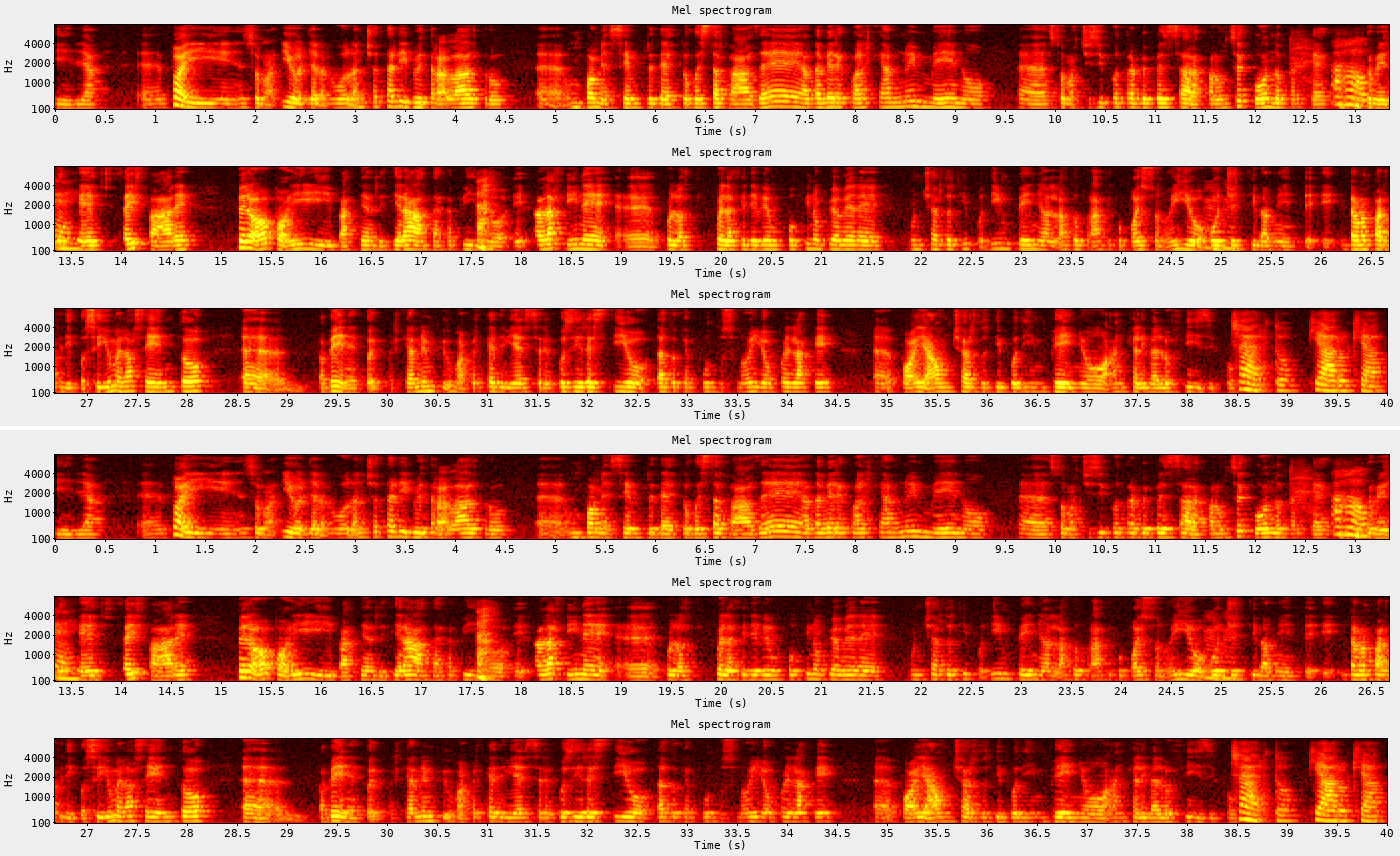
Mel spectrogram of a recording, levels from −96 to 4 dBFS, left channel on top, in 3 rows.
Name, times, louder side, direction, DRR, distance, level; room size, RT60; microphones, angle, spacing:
voice 1, 0.0-0.4 0.9-4.5 4.8-9.3 9.6-12.3 12.6-13.8 14.0-14.7 15.2-17.8 18.1-19.7 20.0-21.6 21.9-23.8 24.1-28.2 28.5-29.9 30.2-32.8 33.2-34.4 34.9-35.9 36.2-38.5, left 3 dB, 50° left, 4 dB, 0.7 m, -26 dB
voice 2, 12.8-13.6 17.5-17.7 24.8-25.2 38.4-39.9, equal, 5° right, 1 dB, 0.7 m, -25 dB
3.3 x 3.0 x 4.2 m, 0.30 s
head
